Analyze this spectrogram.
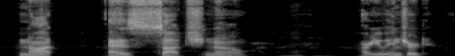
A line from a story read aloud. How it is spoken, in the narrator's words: she replied hesitantly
